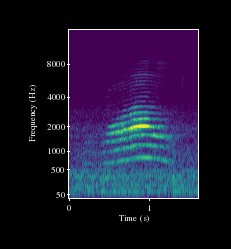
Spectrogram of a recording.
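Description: A house cat gives a single drawn-out meow, rising and falling, close and clear over a low background hum.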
